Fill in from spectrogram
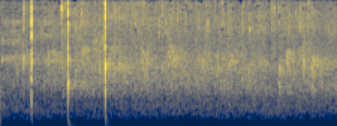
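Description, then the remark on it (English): A church audience applauding: a steady, fairly quiet wash of many hands clapping, with a few sharp claps standing out in the first second. “Because as I said, you can clap.”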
